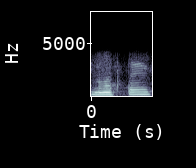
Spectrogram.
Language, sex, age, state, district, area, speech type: Hindi, female, 45-60, Uttar Pradesh, Pratapgarh, rural, conversation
